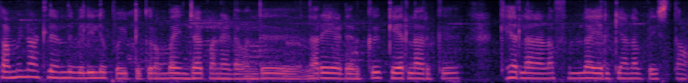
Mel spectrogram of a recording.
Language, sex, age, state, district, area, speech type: Tamil, female, 18-30, Tamil Nadu, Cuddalore, urban, spontaneous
